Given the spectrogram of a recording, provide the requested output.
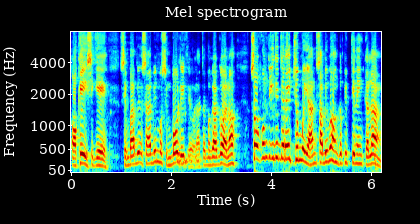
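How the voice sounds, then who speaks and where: Very fast, loud delivery with hardly any pauses and very wide pitch swings. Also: man, high pitch for a man. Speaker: religious apologetics streamer. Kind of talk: religious debate on live call.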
